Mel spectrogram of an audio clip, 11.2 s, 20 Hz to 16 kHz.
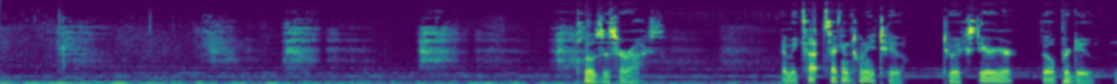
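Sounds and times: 
woman breathing hard and heavily in a night-time film scene: 0.0 - 5.9, 6.6 - 7.8
steady low hum: 0.0 - 11.1
speech: 5.8 - 6.7, 7.8 - 11.1.

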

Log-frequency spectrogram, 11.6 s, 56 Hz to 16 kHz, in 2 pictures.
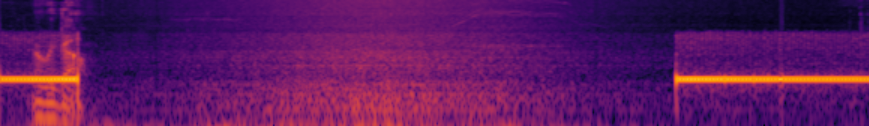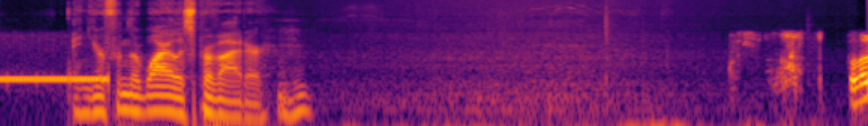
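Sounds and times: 
telephone ringback tone on outgoing call: 0.0 - 0.6, 4.5 - 6.5
low rumble of traffic-like noise: 0.0 - 4.5, 6.3 - 11.5
speech: 6.5 - 8.0.

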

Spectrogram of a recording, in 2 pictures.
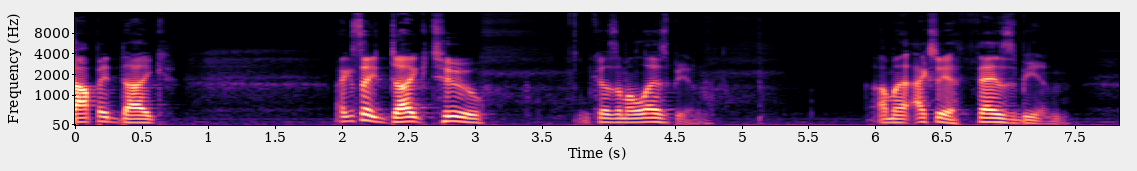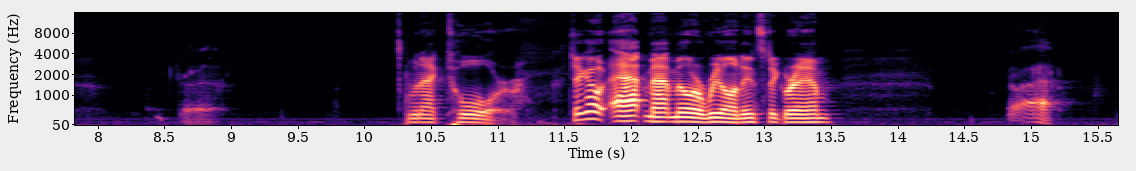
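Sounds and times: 
speech: 0.0 - 0.8, 2.0 - 3.2, 3.8 - 4.8, 6.0 - 7.5, 10.3 - 13.6, 14.8 - 15.2
faint hum: 0.0 - 15.6
burp: 8.4 - 9.1, 14.8 - 15.4.

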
